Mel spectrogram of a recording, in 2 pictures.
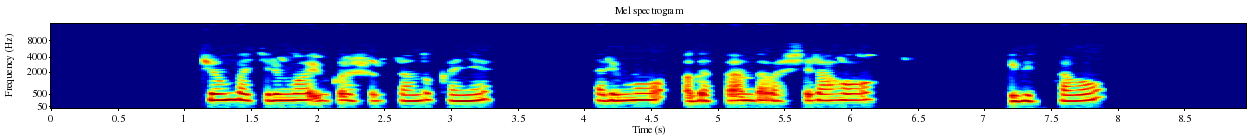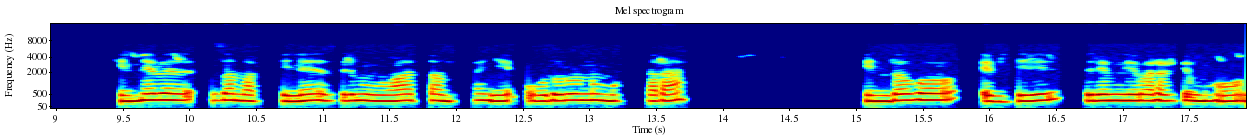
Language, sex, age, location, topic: Kinyarwanda, female, 18-24, Huye, health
